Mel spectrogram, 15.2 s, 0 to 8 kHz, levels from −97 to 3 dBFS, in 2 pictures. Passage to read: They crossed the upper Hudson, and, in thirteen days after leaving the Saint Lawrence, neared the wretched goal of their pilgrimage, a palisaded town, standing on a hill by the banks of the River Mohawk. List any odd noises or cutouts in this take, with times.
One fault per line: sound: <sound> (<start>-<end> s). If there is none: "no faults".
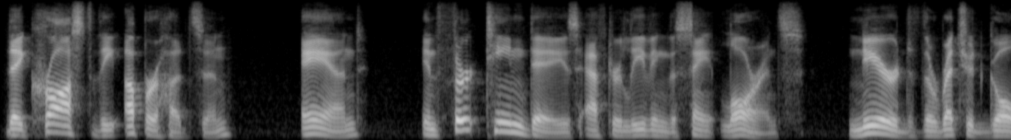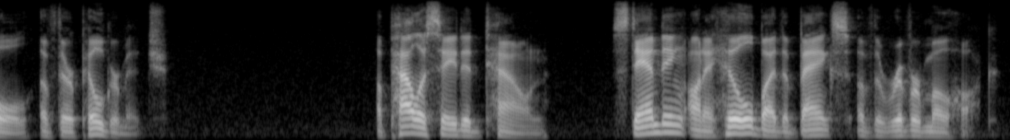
no faults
